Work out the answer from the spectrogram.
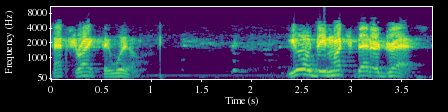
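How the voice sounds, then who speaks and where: A man's voice: fairly high pitch, slow pace. An actor playing an effusive, melodramatic delivery man in a theatrical old radio comedy style. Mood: anguished, melodramatic. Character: high-voiced, overwrought cleaner's delivery man, gushing then melodramatic. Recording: muffled old-time radio recording, faint noise.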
